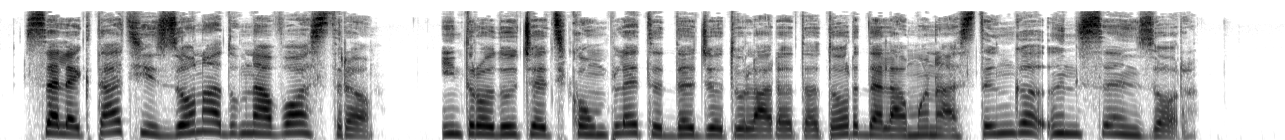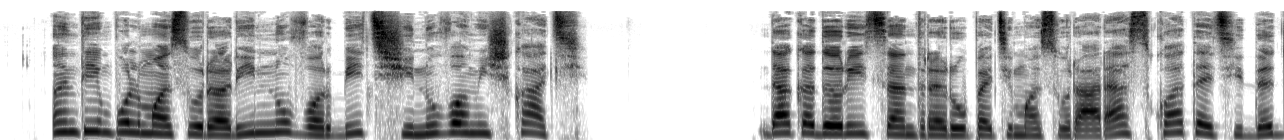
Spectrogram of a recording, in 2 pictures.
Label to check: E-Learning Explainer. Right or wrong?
Wrong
